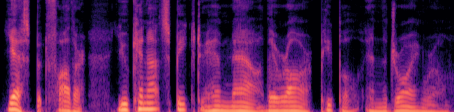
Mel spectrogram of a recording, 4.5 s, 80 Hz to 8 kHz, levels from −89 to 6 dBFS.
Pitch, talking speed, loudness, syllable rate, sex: 115 Hz, 210 wpm, -20 LUFS, 5.5 syllables/s, male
